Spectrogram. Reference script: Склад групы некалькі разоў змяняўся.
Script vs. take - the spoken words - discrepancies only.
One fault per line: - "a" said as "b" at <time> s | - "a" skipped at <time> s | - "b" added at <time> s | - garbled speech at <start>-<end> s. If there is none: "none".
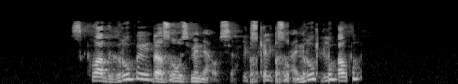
- "некалькі" skipped at 1.4 s
- garbled speech at 2.4-3.6 s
